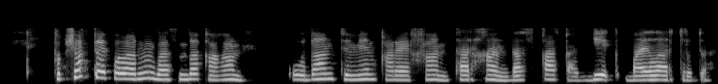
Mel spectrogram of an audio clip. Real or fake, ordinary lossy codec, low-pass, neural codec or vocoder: fake; none; 5.4 kHz; codec, 44.1 kHz, 2.6 kbps, SNAC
